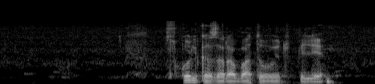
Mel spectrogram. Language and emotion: Russian, neutral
